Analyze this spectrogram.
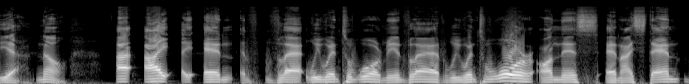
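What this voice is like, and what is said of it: Usual voice. Nothing is said of it.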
